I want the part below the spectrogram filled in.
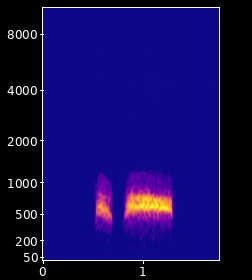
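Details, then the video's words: Young spotted dove, a wild-caught bird, singing in the 'thổ' style: one phrase with a brief low coo, a short gap, then a sustained even coo about half a second long, in a quiet setting. "Thổ tốt tiếng.(chim tơ)"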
